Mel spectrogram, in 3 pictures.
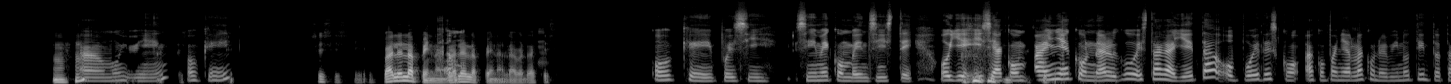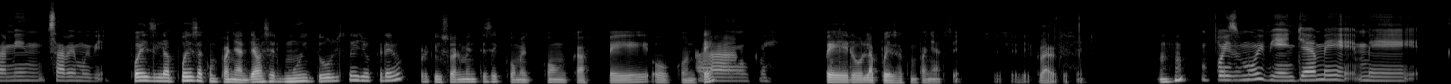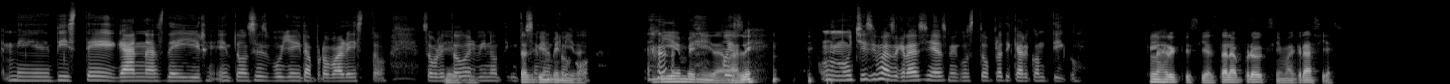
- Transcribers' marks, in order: unintelligible speech; tapping; other noise; other background noise; chuckle; chuckle
- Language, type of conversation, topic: Spanish, podcast, ¿Cuál es un mercado local que te encantó y qué lo hacía especial?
